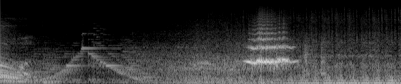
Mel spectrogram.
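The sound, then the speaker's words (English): An electric toy detective car's motor revs and sweeps past, then tires let out a sharp, loud squeal for about half a second before the motor keeps rumbling underneath. “We took my detective car to Amara's house.”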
